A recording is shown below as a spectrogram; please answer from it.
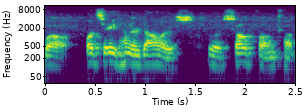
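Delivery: ordinary delivery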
